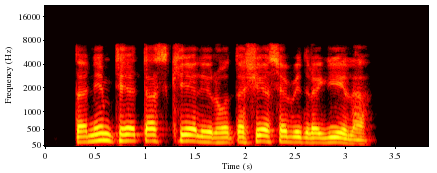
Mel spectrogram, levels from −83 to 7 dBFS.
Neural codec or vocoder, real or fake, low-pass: codec, 16 kHz, 2 kbps, FunCodec, trained on Chinese and English, 25 frames a second; fake; 7.2 kHz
